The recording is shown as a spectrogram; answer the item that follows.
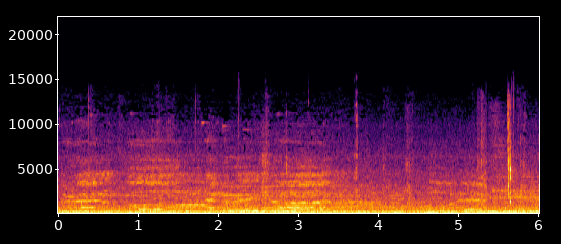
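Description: Background music with a singing voice, over a steady low room hum, with a few sharp clicks near the end.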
